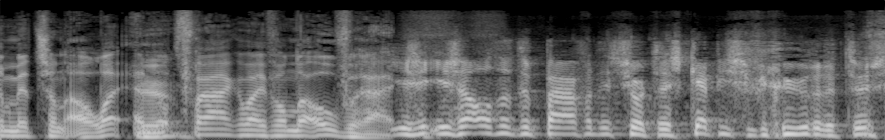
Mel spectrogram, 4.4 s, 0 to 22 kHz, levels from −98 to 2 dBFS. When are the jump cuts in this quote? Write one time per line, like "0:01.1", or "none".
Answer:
0:01.9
